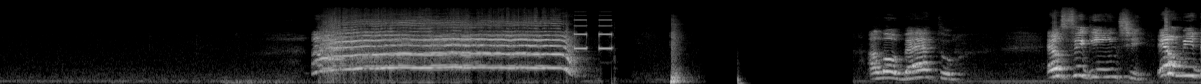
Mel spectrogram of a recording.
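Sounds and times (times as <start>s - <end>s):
woman screaming: 3.1s - 5.8s
alarm clock beeps: 5.8s - 6.2s.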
